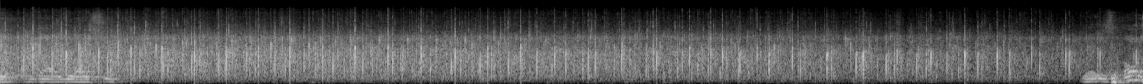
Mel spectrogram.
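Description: A congregation at a Passover class claps in a loud, sustained round of applause, many hands blending into a dense wash that carries on steadily, with a voice briefly audible at the start and end.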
